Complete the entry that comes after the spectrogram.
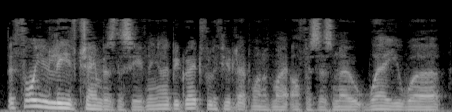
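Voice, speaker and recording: An actor playing a courteous, authoritative senior police detective speaking deliberately in a radio crime drama. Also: male voice, low voice, expressive, dark tone.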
